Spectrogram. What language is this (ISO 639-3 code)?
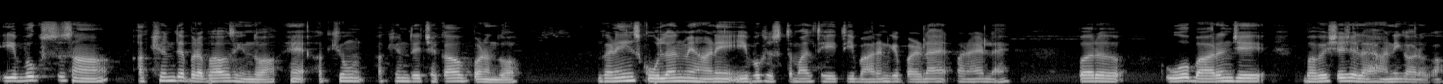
snd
